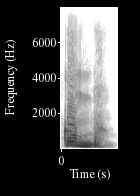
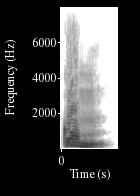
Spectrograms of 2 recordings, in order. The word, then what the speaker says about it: comb: We have to pronounce not comb, it is comb. Here, letter B is silent.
